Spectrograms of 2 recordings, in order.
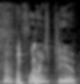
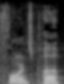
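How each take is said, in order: First: The surname ends in a long 'yoo' vowel. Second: The surname ends in a short 'uh' vowel. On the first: The speaker calls it right. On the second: The speaker calls it wrong.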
